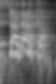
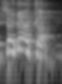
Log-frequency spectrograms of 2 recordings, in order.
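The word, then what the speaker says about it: צדקה: Et les juifs l'appellent les sadaka. Les tzedaka. C'est comme ça que les juifs les prononcent même.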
